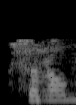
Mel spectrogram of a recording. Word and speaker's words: Sunil: Sunil Maharaj, the same person you just called.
